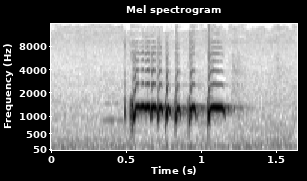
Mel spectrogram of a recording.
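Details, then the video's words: One phrase of lure song from a local zebra dove: a quick run of about six clipped, bubbling coo notes on a level pitch, ending in a brief drawn-out tone, with a low hum behind. "Suara pancingan burung perkutut lokal"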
